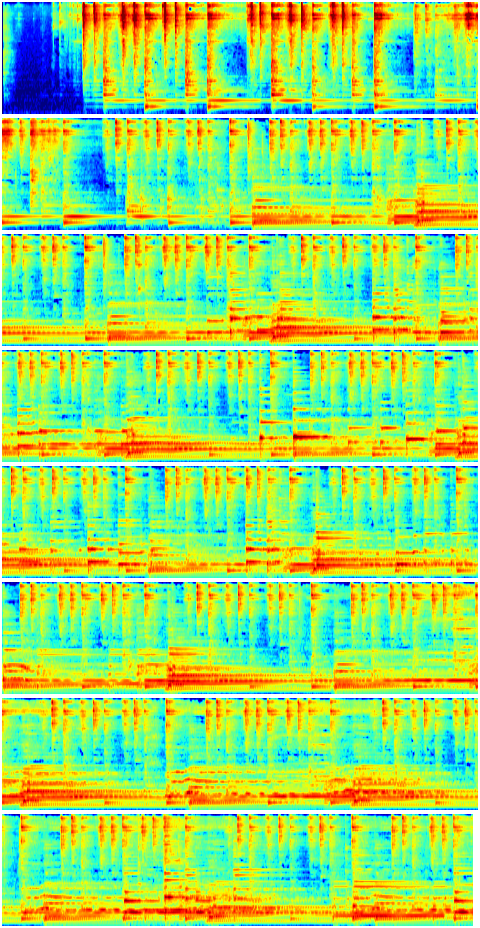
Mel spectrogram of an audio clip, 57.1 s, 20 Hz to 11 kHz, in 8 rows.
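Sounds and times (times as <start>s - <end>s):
tambourine rhythm: 0.8s - 57.0s
fingerpicked nylon-string guitar: 0.9s - 57.0s.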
